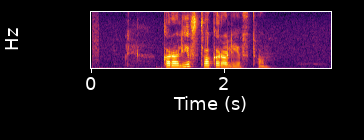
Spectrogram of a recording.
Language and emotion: Russian, neutral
